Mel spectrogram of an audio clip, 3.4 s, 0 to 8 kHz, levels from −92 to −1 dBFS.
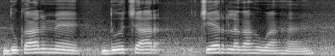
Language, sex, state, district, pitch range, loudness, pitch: Hindi, male, Jharkhand, Palamu, 145-180 Hz, -14 LUFS, 165 Hz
